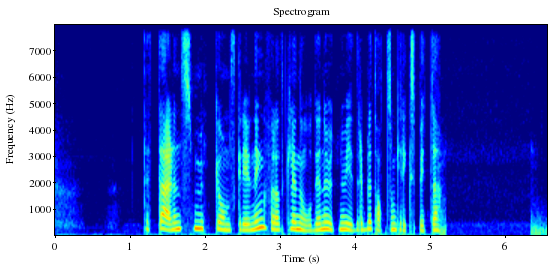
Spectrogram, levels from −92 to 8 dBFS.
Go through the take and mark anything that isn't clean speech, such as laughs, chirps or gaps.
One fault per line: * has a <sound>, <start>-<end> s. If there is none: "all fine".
all fine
